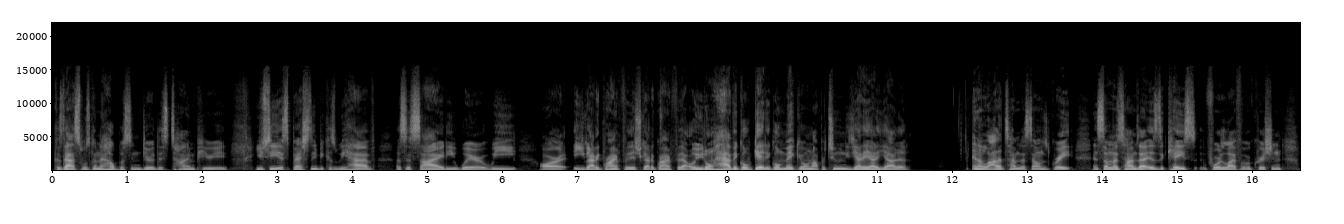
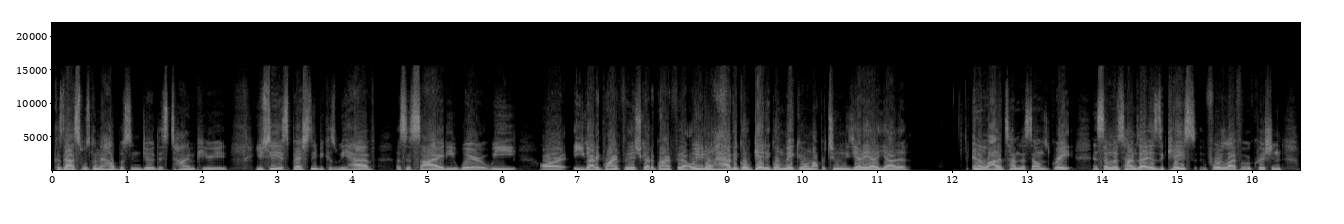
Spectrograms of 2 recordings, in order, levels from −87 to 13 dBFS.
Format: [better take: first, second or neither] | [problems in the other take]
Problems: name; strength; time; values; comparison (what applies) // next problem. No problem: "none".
first | distortion; slight; 8% of the sound clipped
